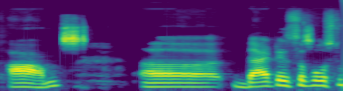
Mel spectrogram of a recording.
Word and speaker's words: Om: sound and the reason arm or what is commonly pronounced as om but I I like to pronounce it I think correctly as arm uh that is supposed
